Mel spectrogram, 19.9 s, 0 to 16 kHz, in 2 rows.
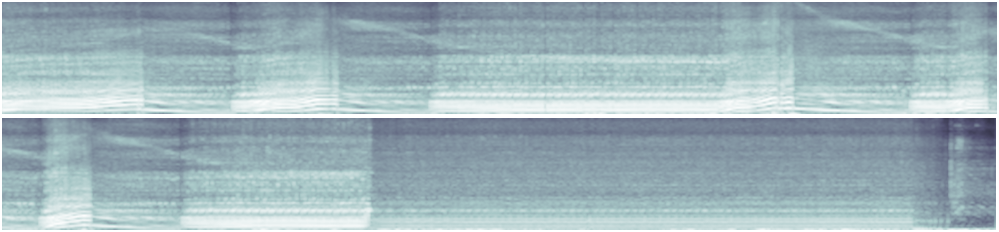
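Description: Can-Am Maverick X3 MAX's turbocharged three-cylinder engine blipped through an EVO Shocker electric cutout exhaust with the flap open: about six quick revs that rise and fall, with a loud idle between them. About two-thirds of the way in, the sound drops suddenly to a much quieter steady idle as the electric cutout flap closes.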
